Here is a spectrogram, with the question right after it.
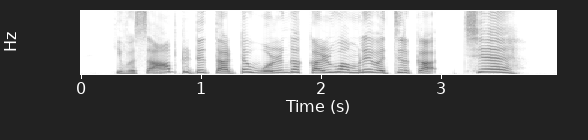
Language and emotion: Tamil, disgusted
